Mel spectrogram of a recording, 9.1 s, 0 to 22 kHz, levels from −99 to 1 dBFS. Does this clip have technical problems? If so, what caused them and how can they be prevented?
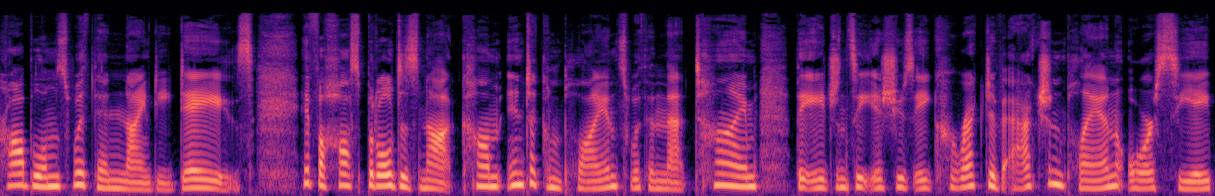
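Yes. Between 4.44 and 5.43 s, after "does not come into" and before "the agency issues a", the speech carries five evenly spaced ticks of uneven strength, the longest about 1.5 ms. These are CD scratch ticks: a scratch wiped out more data than error correction could restore on each disc rotation, so the player patched or muted those samples. Cleaning or resurfacing the disc, or ripping it with a secure, multi-pass extractor, would prevent this.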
